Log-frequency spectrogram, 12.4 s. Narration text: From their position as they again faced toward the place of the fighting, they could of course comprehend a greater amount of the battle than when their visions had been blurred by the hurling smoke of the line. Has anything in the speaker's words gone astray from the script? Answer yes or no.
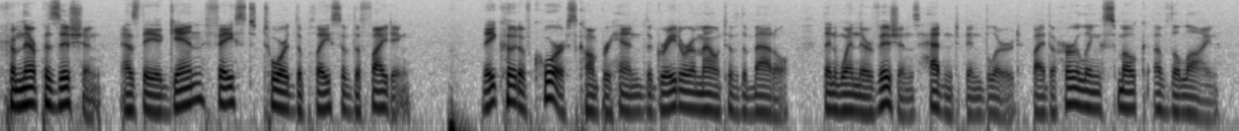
yes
